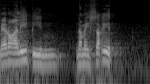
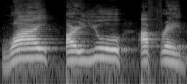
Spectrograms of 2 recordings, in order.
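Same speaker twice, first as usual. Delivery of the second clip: Jesus answering; 6 dB louder, much slower than usual. Acted. Jesus answering the cry for help, slow solemn question. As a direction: drag out the question with weight. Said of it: "Ano unang sagot niya?".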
